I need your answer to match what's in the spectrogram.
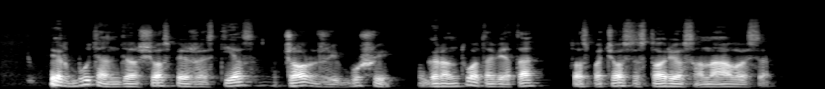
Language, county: Lithuanian, Telšiai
